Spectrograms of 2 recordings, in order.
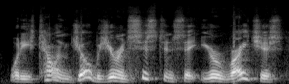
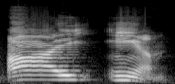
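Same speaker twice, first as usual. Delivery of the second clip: I AM held long, higher; emphatic I AM; 5 semitones higher, 4 dB louder than usual. Shown as a demonstration. Preacher contrasting it with I did, emphatic I AM. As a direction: stretch out I AM, ringing.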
